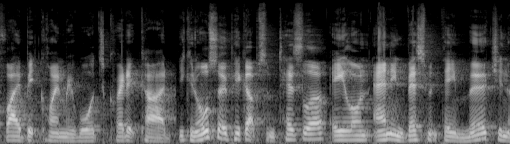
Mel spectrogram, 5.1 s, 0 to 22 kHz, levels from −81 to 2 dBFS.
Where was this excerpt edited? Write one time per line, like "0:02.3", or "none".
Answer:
0:03.3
